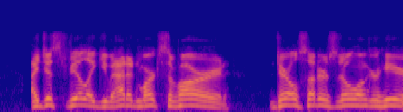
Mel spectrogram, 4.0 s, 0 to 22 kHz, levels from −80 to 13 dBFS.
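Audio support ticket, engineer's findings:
No faults found in this speech clip. The AMR wideband (HD Voice) codec path is audible at what sounds like 12.65 kbit/s, with light coding texture and clear speech.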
